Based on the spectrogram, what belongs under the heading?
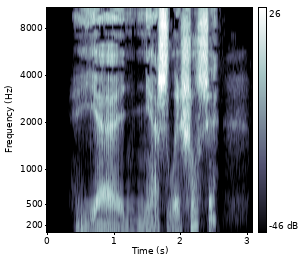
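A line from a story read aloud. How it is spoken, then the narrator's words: Hoarse, dry throat. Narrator (Russian): прохрипел он пересохшим горлом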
